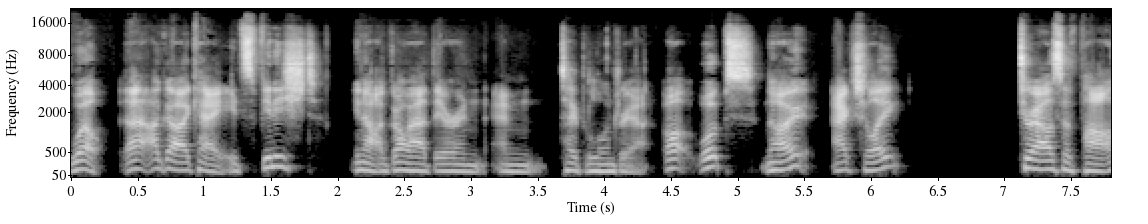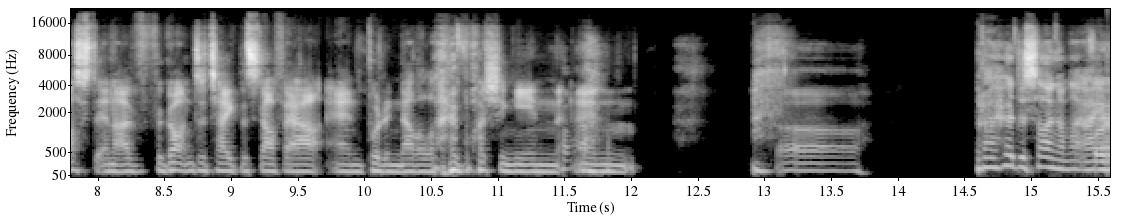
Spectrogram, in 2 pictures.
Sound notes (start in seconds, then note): 12.9 chuckles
